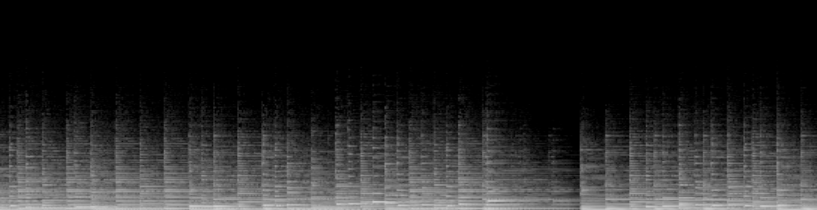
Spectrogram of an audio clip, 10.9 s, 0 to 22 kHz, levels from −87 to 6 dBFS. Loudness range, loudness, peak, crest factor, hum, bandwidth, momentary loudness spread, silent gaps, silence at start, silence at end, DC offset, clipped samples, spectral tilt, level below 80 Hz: 2 LU; -17 LUFS; -2 dBFS; 14 dB; none; 9.4 kHz; 5 LU; none; 0 s; 0 s; under 0.1%; under 0.1%; -7 dB/octave; -46 dBFS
